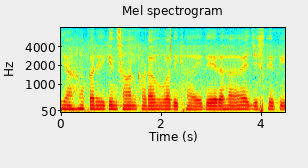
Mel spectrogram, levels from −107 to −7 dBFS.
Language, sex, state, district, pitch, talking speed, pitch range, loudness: Hindi, male, Uttarakhand, Uttarkashi, 115 Hz, 175 wpm, 115-120 Hz, -17 LUFS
